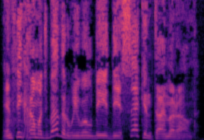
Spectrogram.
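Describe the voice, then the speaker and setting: A man's voice: a little high, sing-song, normal speed, pushed and bright, heavily acted. A man playing a wry, upbeat Russian submarine captain guiding a heist crew in a video game, with a Russian accent and clipped English. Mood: wry, briefing. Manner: wry, playful, theatrical, with clipped non-native English. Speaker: mission guide over comms.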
